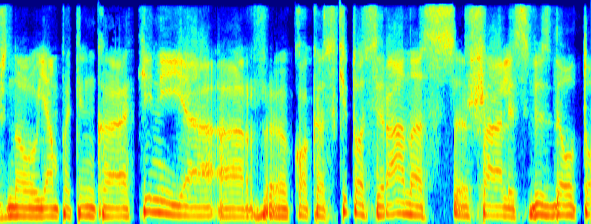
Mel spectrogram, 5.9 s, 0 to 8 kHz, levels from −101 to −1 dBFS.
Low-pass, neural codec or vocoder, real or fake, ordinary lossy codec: 7.2 kHz; vocoder, 44.1 kHz, 128 mel bands every 512 samples, BigVGAN v2; fake; AAC, 32 kbps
